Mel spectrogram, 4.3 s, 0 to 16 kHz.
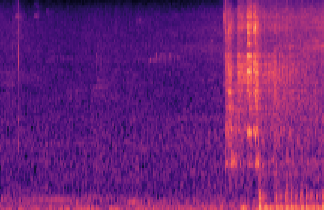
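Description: Bored-up Honda CRF150L single-cylinder four-stroke engine starting about three seconds in, catching after a brief rough burst and settling into a steady, louder idle through a Norifumi Rocket 4 aftermarket exhaust. A low rumble runs before it starts.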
